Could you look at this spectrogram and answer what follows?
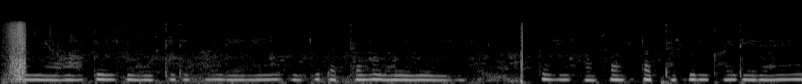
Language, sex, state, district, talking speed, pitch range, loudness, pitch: Hindi, female, Chhattisgarh, Bastar, 185 wpm, 205-220 Hz, -35 LUFS, 215 Hz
